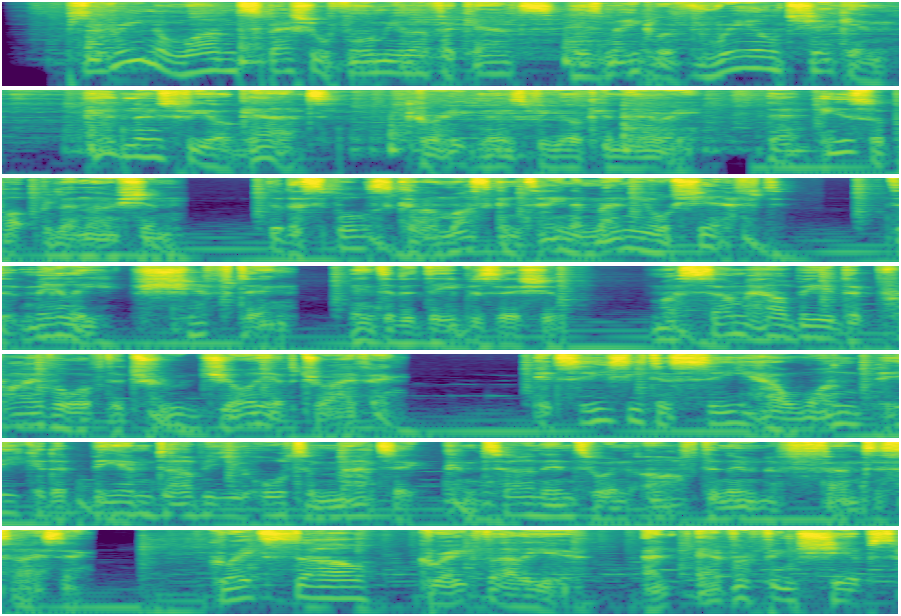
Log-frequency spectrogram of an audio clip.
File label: commercial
